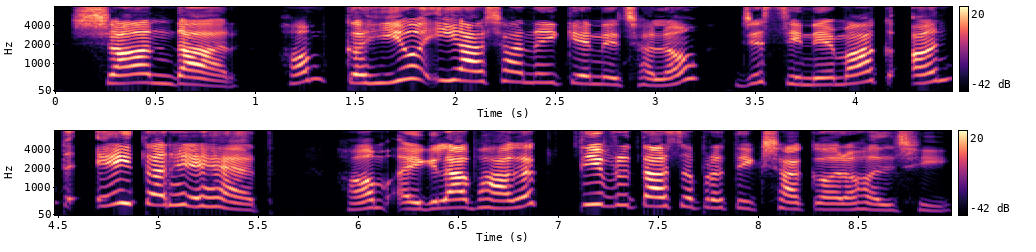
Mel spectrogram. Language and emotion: Maithili, surprised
